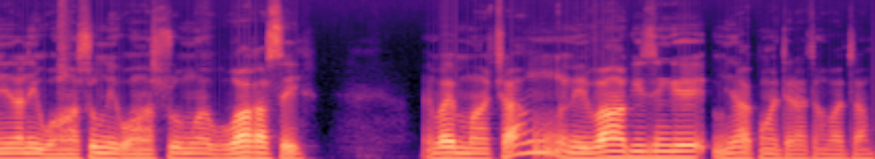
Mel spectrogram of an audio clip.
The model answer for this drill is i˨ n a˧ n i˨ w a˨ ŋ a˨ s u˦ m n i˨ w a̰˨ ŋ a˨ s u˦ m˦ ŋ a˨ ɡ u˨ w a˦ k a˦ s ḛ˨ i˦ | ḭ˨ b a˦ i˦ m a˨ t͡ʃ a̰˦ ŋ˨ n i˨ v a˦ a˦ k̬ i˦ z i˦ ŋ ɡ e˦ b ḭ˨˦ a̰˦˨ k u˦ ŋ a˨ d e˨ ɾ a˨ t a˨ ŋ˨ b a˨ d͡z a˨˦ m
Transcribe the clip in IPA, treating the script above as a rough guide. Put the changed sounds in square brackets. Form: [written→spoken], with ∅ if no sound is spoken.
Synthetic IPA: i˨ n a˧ n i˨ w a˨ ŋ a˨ s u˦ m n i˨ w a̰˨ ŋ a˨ s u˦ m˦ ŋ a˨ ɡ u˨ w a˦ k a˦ s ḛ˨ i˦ | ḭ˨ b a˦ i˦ m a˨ t͡ʃ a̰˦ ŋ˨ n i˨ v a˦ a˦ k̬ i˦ z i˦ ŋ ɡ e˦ [b→m] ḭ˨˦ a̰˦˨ k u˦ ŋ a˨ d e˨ ɾ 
